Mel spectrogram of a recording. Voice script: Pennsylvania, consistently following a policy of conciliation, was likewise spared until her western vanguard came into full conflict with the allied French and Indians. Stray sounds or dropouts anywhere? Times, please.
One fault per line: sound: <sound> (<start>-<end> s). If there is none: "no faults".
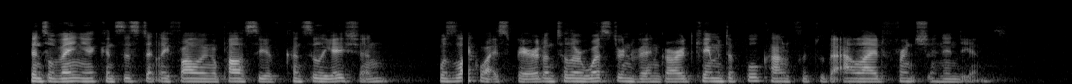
sound: dropout (4.6-4.7 s)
